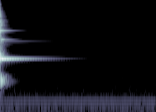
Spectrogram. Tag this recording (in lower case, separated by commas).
percussion, music, bell, musical instrument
